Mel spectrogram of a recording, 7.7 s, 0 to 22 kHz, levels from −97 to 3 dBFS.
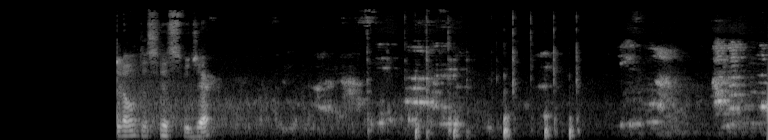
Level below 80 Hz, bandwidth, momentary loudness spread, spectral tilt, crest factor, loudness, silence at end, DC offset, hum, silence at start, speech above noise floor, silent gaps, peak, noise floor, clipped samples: -78 dBFS; 16 kHz; 20 LU; -3.5 dB/octave; 22 dB; -38 LUFS; 0 s; under 0.1%; none; 1.15 s; 26 dB; none; -18 dBFS; -60 dBFS; under 0.1%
